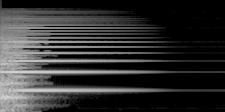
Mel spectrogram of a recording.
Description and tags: DRM syncussion german analog drum machine filtered thru metasonix modular filter.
